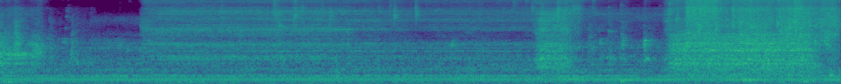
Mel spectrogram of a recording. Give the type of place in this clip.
restroom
